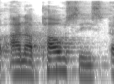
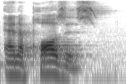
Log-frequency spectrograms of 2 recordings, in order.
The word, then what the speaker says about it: anapausis: So anapausis, and it's spelled A-N-A-P-A-U-S-I-S. So you could, if you wanted to anglicize the pronunciation, it would be anapausis.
